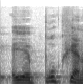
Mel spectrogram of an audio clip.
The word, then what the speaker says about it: Pokua: A word way poku and I say pokua. Poku and I say pokua. POKUA. How do you pronounce?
